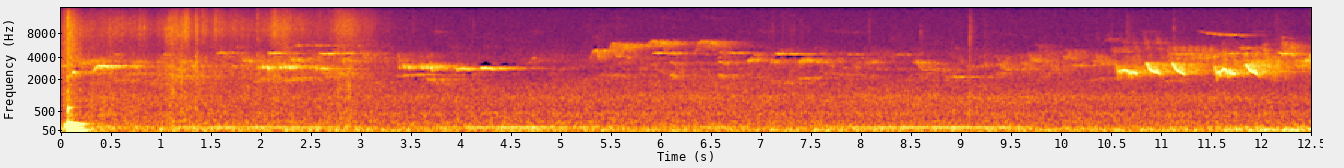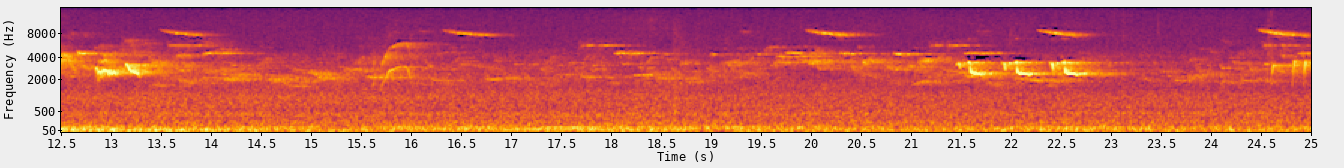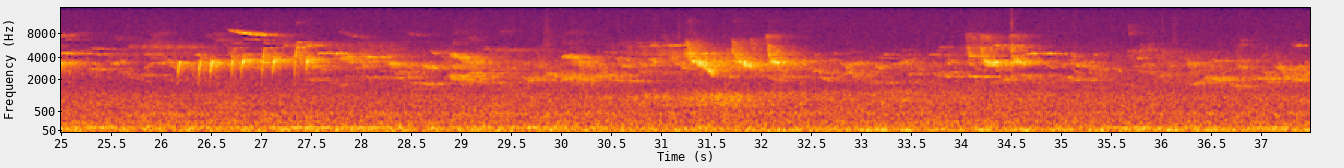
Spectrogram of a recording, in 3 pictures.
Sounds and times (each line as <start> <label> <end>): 0.0 birds 37.4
